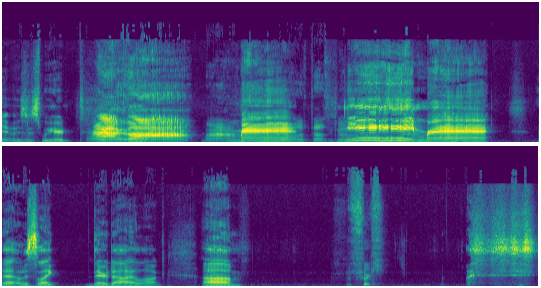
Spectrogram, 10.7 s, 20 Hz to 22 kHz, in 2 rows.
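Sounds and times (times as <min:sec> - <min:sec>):
speech: 0:00.0 - 0:07.9, 0:08.8 - 0:09.2, 0:10.0 - 0:10.7
male meat factory workers imitating goat bleats: 0:00.8 - 0:05.0.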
